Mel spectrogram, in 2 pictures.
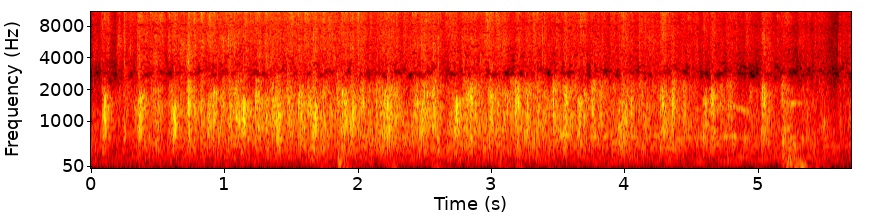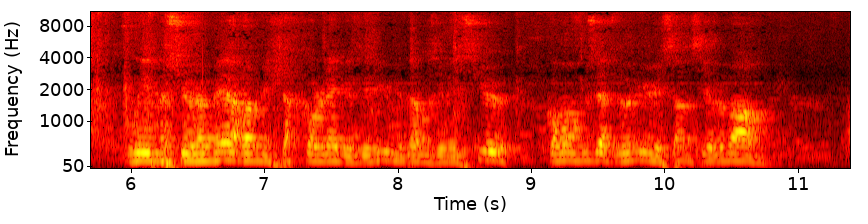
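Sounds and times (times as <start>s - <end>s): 
crowd applauding: 0.0s - 8.6s
faint murmur of voices: 1.5s - 11.3s
speech: 6.0s - 11.3s.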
